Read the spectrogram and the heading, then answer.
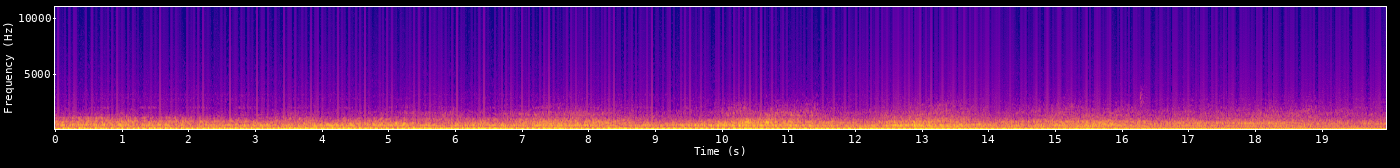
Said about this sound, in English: Just let there be the sound of the helicopter. And the breath is right here. The sound of the helicopter doesn't destroy the breath.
